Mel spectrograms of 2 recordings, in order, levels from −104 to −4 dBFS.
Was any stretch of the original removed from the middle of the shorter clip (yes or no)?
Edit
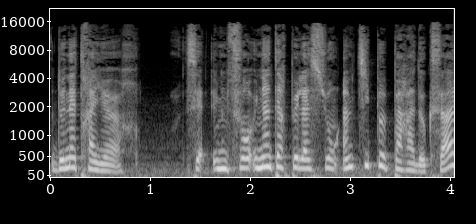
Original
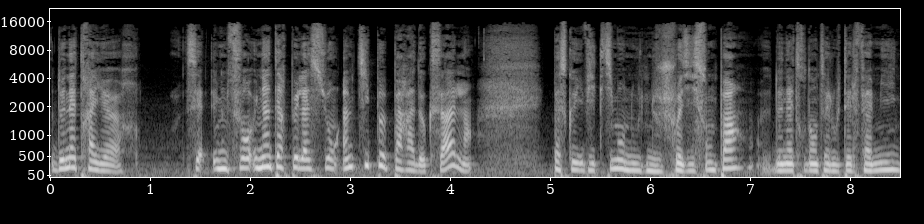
no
